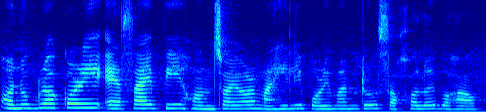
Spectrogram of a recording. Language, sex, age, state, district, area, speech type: Assamese, female, 18-30, Assam, Dhemaji, rural, read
